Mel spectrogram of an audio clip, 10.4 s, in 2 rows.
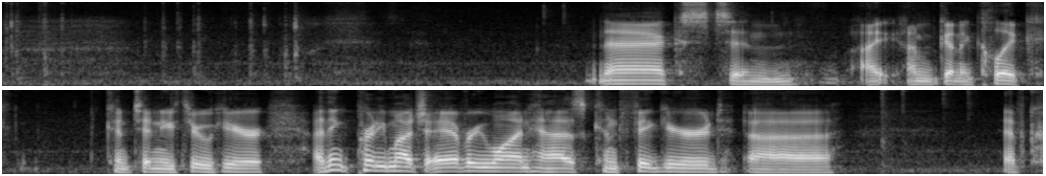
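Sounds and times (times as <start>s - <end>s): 
typing a password on a computer keyboard: 0.0s - 1.6s, 9.6s - 10.1s
speech: 3.0s - 9.5s, 10.2s - 10.4s.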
